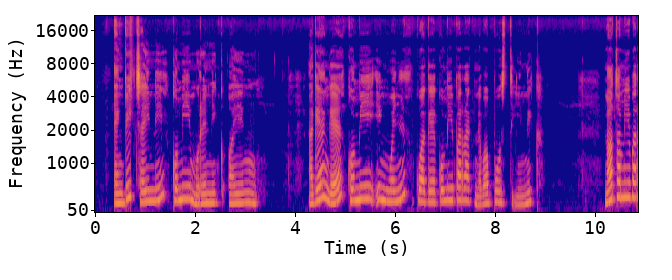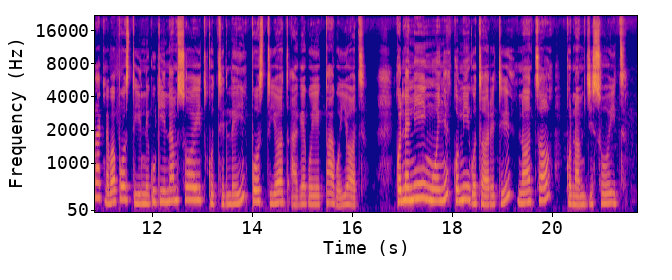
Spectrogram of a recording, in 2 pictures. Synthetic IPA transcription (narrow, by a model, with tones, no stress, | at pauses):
ɛ˨ŋbi˦k̚t͡ʃa˨ini˦ko˦mi˦mu˨ɾe˦ni˦kɔ˨je˦ŋu˦ | a˨kɛ˦ŋɡɛ˨ko˦miː˦ŋwe˦ɲ˦kwa˦k̬ɛ˦ko˦mi˦pa˦ɾa˦k̚nɛ˨ba˦po˦stḭ˨ni˦k | nɔ˦tɔ˦mi˦pa˦ɾa˦knɛ˨ba˦po˦sti˨ni˨ku˦ki˦na˦mso˦i˦tko˨tʰi˨le˨i˦po˦stjɔ˦ta̰˨kɛ˦ko˨e˦k̚pa˦ko˨jɔ˦t | ko˦nɛ˦mi˦ŋwe˦ɲ˦ko˦mi˦ko˨tɔ˨ɾi˨ti˨nɔ˦tɔ˦ | ko˨nɔ˨md͡ʒi˨so˦i˦t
